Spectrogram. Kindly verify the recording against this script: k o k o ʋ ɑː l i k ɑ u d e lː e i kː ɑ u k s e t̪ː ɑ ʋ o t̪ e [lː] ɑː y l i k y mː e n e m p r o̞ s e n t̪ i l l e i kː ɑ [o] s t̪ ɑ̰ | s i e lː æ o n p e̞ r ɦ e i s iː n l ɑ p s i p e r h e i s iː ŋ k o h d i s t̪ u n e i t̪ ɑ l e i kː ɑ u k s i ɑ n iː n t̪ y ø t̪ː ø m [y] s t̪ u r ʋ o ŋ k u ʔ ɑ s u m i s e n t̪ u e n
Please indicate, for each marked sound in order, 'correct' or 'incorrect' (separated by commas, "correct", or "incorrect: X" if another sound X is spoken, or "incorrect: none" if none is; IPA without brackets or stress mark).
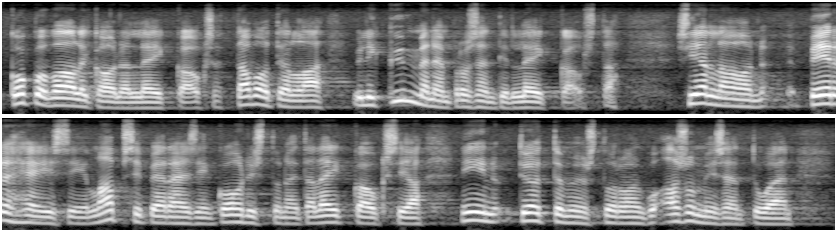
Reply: correct, incorrect: u, incorrect: yː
